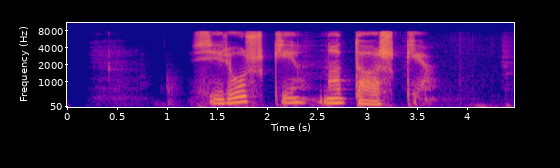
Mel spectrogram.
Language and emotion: Russian, neutral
